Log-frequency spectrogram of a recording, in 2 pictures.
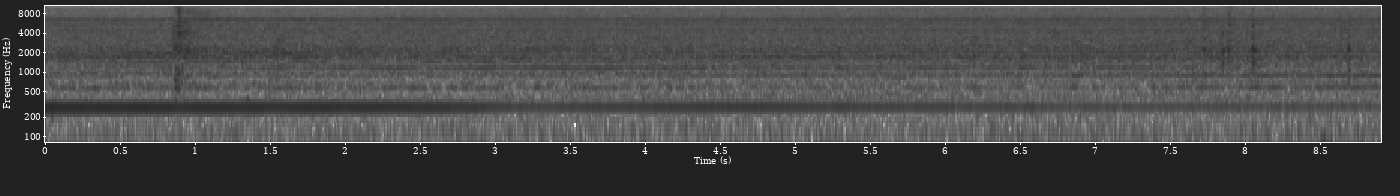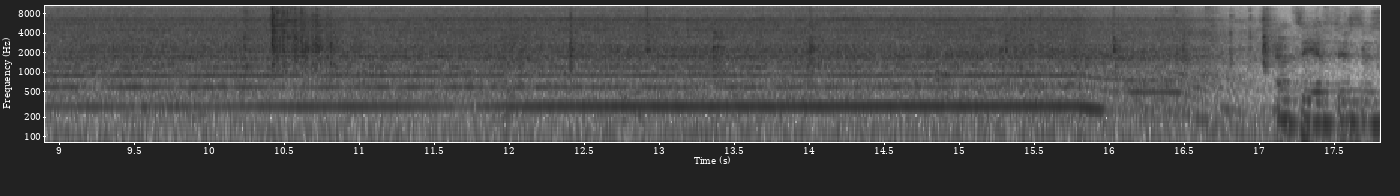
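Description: A blender whirs on low, mixing cream with chocolate in a steady, loud, close hum that runs for about sixteen seconds before winding down, with people talking over it.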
